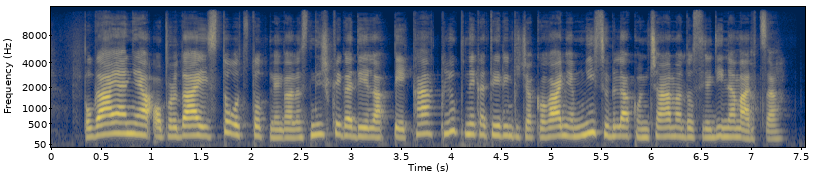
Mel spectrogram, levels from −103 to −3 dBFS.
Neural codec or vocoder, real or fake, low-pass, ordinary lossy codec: codec, 32 kHz, 1.9 kbps, SNAC; fake; 14.4 kHz; none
